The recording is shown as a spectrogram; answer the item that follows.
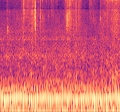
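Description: Footsteps on loose gravel, a few faint crunches, over a steady low hum.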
